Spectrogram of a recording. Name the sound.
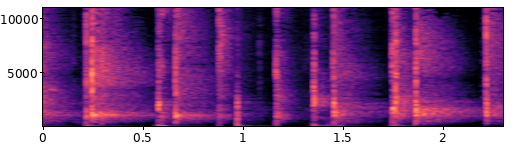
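applause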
